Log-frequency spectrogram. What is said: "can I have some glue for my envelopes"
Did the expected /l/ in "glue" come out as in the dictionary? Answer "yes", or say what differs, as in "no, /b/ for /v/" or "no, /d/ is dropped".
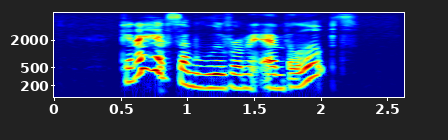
yes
